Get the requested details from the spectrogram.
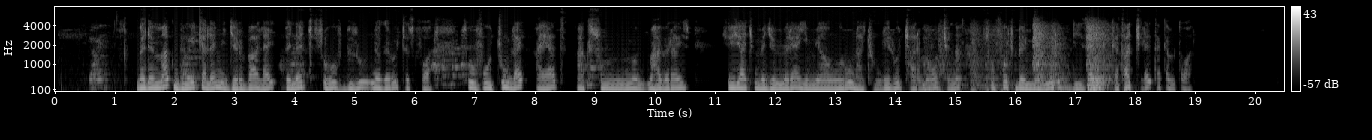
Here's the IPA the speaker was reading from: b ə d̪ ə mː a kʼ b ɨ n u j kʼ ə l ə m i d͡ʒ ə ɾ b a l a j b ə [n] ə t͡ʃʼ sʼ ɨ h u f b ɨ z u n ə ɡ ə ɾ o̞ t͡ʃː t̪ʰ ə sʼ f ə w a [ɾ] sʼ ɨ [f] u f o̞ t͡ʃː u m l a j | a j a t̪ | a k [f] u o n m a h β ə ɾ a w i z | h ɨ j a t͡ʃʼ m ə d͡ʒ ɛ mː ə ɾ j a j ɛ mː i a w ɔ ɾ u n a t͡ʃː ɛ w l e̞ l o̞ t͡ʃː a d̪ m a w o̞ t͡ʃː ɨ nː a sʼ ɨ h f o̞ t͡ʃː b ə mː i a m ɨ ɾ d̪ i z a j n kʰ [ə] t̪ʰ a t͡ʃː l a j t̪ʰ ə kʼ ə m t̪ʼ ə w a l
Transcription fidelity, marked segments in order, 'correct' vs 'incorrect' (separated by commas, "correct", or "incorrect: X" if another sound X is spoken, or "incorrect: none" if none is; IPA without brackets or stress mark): correct, incorrect: l, incorrect: h, incorrect: s, correct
